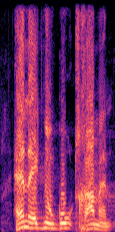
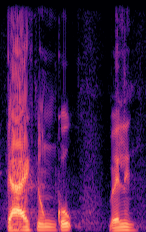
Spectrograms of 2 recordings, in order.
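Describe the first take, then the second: First: Mocking crowd. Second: Resigned echo. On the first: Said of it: "sagde de". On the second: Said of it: "vil han sige". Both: A narrator's reading.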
